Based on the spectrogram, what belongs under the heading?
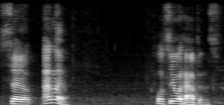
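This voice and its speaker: A man's voice: high voice, animated, unhurried. A young man streaming live, chatting casually and thinking aloud as he works on a game, often trailing off into mumbles.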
